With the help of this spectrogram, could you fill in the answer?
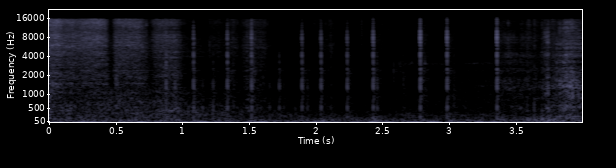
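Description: Hands with long dark nails rest on and grip the edge of a large, flat, white, solid styrofoam (polystyrene foam) slab lying on a table in front of the mic, rubbing and scratching it. The result is a quiet, steady bed of rubbing punctuated by a fast, uneven series of short, bright, squeaky scratches.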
